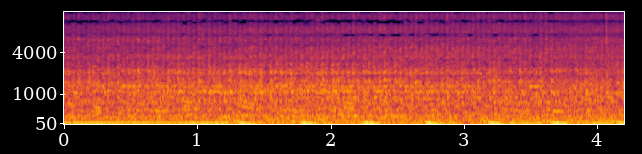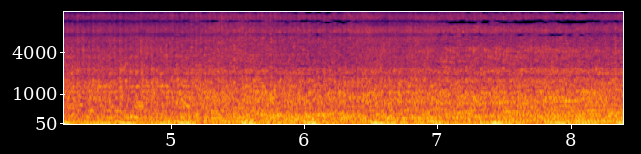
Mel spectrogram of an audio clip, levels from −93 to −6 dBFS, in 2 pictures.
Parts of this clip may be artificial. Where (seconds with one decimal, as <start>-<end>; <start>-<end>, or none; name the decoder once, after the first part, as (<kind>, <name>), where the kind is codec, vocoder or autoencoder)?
3.7-5.0 (autoencoder, DAC-VAE); 6.4-7.0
